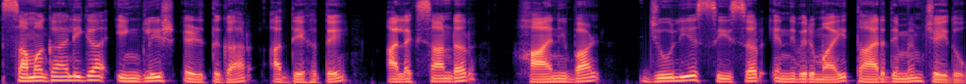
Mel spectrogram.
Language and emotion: Malayalam, neutral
